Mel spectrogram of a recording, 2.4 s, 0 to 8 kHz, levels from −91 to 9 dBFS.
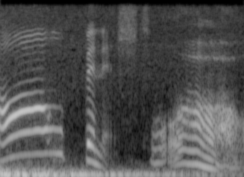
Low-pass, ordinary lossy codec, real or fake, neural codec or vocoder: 7.2 kHz; Opus, 64 kbps; real; none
